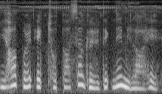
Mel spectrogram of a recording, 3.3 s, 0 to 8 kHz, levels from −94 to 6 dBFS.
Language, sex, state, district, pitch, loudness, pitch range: Hindi, female, Arunachal Pradesh, Lower Dibang Valley, 225 Hz, -16 LUFS, 210-250 Hz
